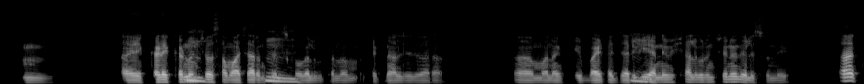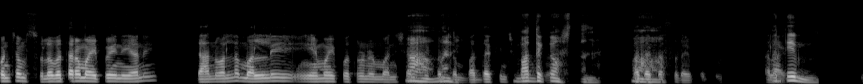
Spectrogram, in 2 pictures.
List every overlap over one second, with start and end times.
none

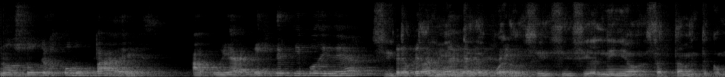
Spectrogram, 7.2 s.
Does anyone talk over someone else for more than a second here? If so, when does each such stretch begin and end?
4.0-5.2

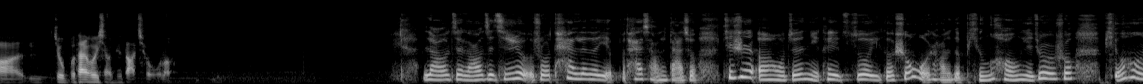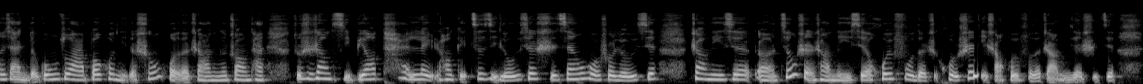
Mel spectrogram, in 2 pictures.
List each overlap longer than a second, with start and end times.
none

